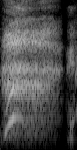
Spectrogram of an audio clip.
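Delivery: sharp imitated gasp of horror; mock horrified intake of breath; shocked gasp. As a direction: gasp like a scandalised friend. Imitates shocked callers' reaction.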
